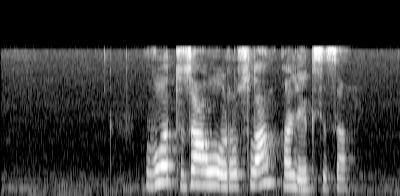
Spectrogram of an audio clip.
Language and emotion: Russian, neutral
